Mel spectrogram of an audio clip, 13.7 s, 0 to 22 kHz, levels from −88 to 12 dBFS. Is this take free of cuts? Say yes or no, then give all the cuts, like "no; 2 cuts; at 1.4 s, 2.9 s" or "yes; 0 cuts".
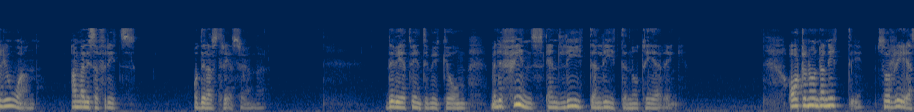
yes; 0 cuts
